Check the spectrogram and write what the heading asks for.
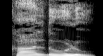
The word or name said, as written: ಕಾಲ್ದೂಳಿ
